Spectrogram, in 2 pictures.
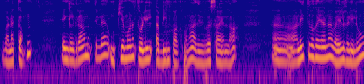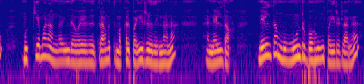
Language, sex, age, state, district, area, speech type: Tamil, female, 30-45, Tamil Nadu, Tiruvarur, rural, spontaneous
